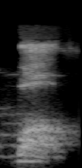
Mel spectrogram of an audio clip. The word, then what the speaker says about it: bomb: By the way, bomb has a silent letter B, قنبلة, bomb.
